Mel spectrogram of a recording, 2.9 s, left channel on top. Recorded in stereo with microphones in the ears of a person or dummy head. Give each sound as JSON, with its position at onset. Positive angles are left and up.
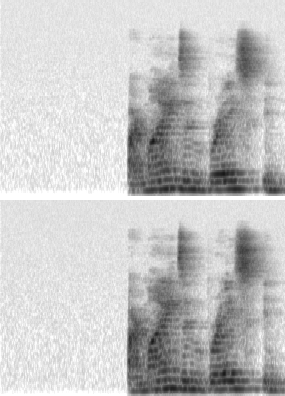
{"t": 1.3, "sound": "a man speaking", "side_deg": -80, "distance_m": 1.7}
